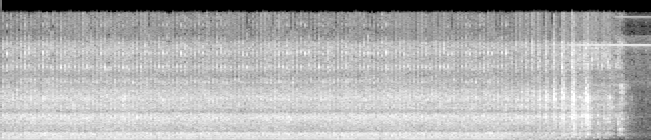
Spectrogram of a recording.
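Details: Curb-found walk-behind mower, fitted with a new diaphragm and spark plug, a spare used muffler and a scavenged cable: a small single-cylinder engine holds a steady even drone with no misses, then shuts off; runs well, needs a tune-up.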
